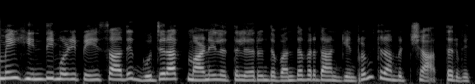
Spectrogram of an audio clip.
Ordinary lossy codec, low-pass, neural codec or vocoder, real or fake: none; none; codec, 16 kHz, 2 kbps, FunCodec, trained on LibriTTS, 25 frames a second; fake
